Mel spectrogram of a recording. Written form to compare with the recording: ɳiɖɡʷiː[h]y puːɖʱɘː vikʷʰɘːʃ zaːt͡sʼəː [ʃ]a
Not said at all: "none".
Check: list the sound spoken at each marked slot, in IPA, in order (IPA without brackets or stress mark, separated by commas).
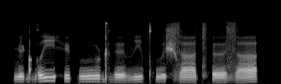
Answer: h, z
